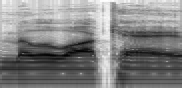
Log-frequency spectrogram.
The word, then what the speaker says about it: Milwaukee: If I remember right, it was like Milwaukee is actually pronounced Milwaukee, which is Algonquin for the good land.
